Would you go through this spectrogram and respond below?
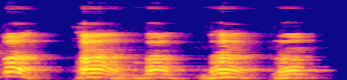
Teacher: ये होठों का स्पर्श करते हैं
